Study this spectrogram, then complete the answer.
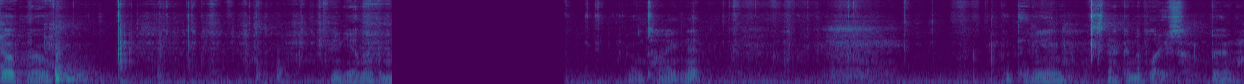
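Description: Plastic clicks and knocks as a small device is handled and clipped on.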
